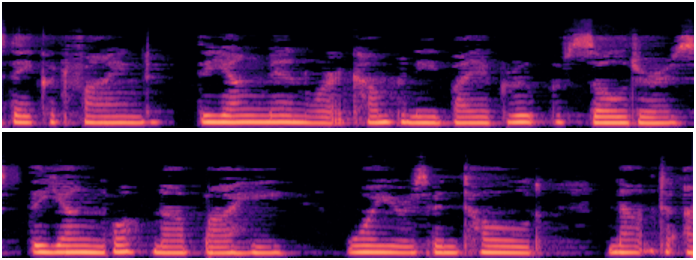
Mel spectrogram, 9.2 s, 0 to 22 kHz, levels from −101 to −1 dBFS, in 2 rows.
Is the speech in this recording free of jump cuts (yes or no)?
no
